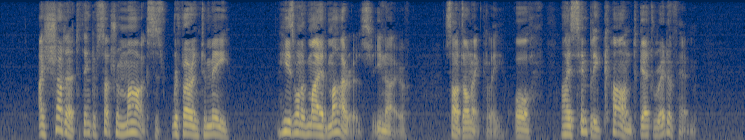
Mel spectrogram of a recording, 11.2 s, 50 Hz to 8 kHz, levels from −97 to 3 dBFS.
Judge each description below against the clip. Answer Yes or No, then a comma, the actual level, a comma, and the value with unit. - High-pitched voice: No, low, 135 Hz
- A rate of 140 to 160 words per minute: Yes, average, 145 wpm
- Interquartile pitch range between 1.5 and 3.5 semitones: No, average, 4.7 semitones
